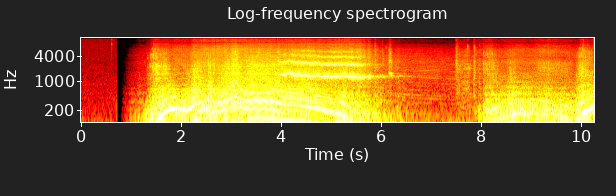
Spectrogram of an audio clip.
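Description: A car engine revving hard, its pitch climbing and falling, with tyres squealing for about two seconds in the middle, as in a burnout. The engine dies down briefly, then revs up again near the end.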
